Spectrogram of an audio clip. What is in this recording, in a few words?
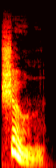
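"shown", British English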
